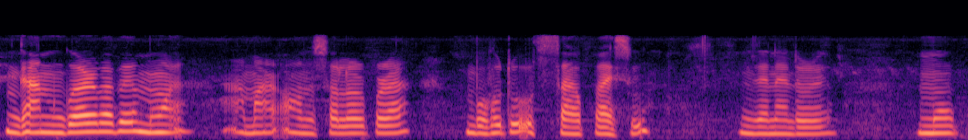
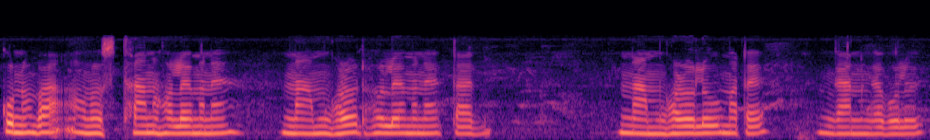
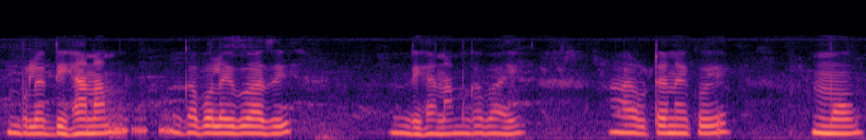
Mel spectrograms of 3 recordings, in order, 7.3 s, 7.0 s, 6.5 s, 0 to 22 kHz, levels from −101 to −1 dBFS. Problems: constant background noise, continuous background conversations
